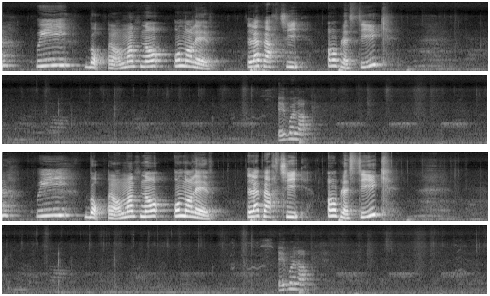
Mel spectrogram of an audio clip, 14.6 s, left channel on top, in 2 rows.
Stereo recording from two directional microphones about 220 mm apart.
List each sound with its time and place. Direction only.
0.5 s speech: 45° left (ahead or behind)
1.3 s speech: 55° right (ahead or behind)
11.3 s a woman's voice: 45° left (ahead or behind)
